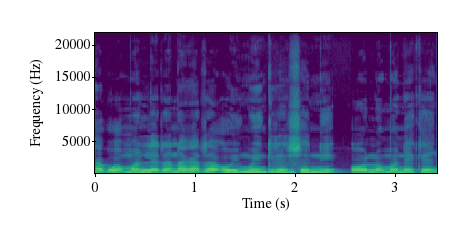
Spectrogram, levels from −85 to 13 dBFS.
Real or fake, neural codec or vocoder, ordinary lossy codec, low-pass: real; none; none; none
